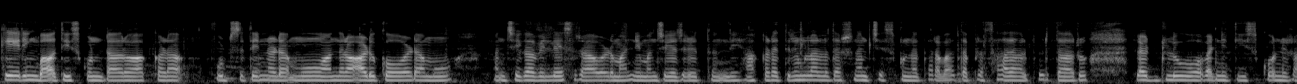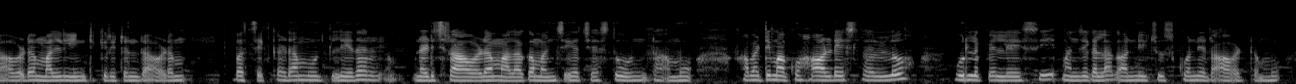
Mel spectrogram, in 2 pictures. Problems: none marked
